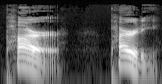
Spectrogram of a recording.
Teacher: we give it a flap T sound with an R before it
